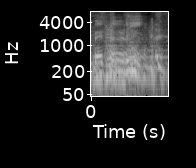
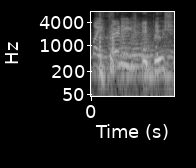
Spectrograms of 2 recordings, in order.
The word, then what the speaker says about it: पैठणी: स्लोनी पैठणी, वो जरा प्रोनाउंसिएशन इनका चेक कर दीजिए। पैठणी। पैठणी।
